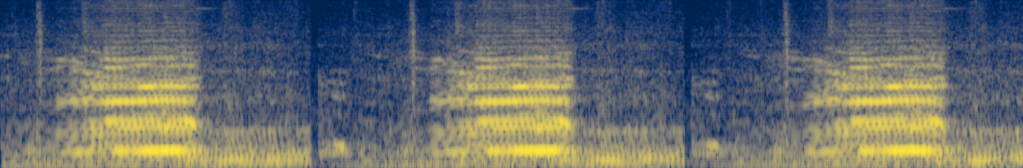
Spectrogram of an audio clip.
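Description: Cow mooing: three long moos in a row, each the same drawn-out call.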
